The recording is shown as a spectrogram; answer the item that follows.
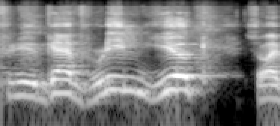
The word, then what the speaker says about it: Gavrylyuk: So I'm telling you, Lara Auerbach, Icarus, Vasily Petrenko, and Alexander, let me get his name right for you, Gavrylyuk, so I pronounce it right.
